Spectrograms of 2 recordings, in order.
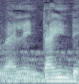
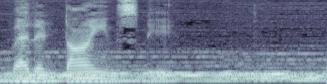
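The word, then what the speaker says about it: Valentine's Day: करें इसे जो आम कहा जाता है यह वैलेंटाइन डे है लेकिन हकीकत में जो इसका प्रोनाउंस एशन है वह है वैलेंटाइंस डे य एक वैलेंटाइन वाला दिन है और उस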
